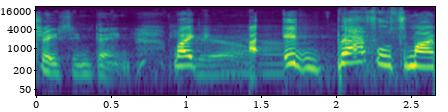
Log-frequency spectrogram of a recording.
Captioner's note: women agreeing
